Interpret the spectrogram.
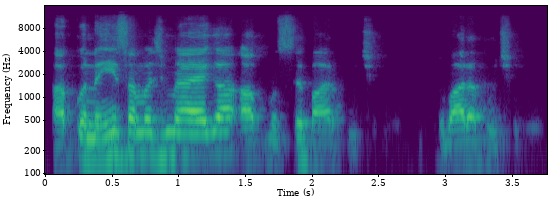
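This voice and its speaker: A man's voice: on the high side, normal speed. A man lecturing an economics class in an informal way, teasing his students and calling them brother and son.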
